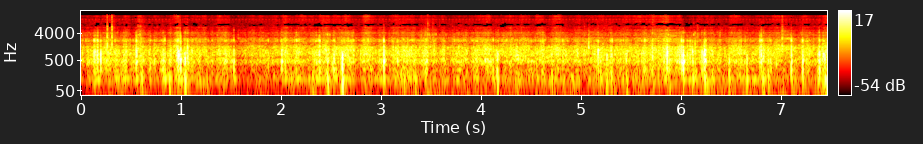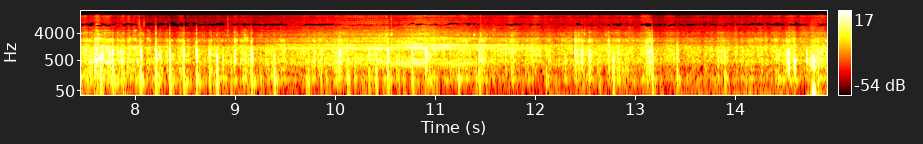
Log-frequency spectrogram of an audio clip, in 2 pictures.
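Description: Bicycle ridden over brick paving and packed dirt: rapid rattles and knocks as the bike and camera jolt over the bumps, over a steady rushing noise of tyres and moving air.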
